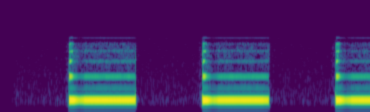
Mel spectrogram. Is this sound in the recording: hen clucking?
no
